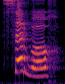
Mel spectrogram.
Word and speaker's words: serveur: The pronunciation is serveur.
